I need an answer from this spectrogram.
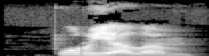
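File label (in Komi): "пуръялӧм", Komi, female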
